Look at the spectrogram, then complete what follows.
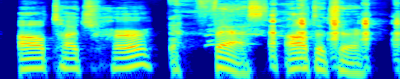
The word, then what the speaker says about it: Altucher: but the real way to pronounce it is I'll touch her fast.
